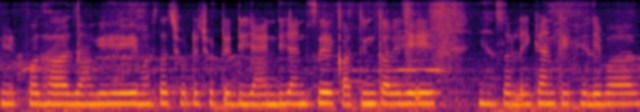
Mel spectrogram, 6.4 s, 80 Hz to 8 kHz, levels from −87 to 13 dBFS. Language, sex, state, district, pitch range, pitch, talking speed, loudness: Chhattisgarhi, female, Chhattisgarh, Jashpur, 235-245 Hz, 235 Hz, 160 wpm, -15 LUFS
